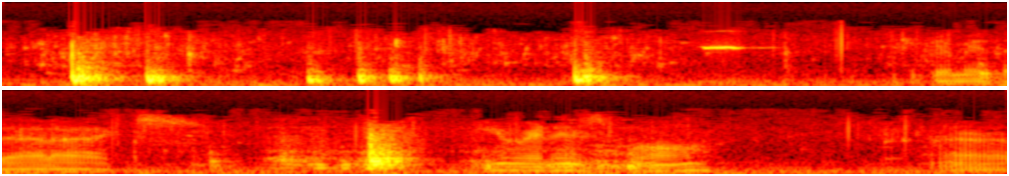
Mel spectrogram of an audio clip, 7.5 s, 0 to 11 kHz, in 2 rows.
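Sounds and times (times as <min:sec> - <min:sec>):
oars dipping and pulling through river water with a low knock: 0:00.0 - 0:03.6.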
